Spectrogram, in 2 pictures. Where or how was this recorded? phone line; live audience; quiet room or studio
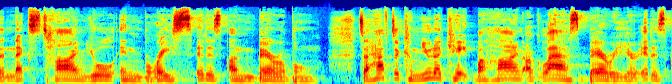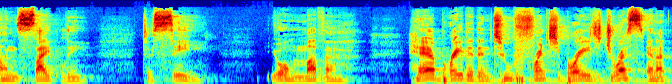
live audience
